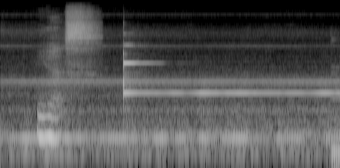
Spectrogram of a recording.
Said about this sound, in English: The sounds of the singing bowl. As I put it in the palm of my hand, circling back and forth to make that sound for you.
